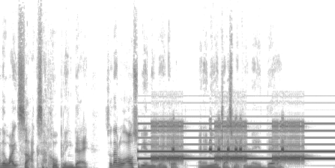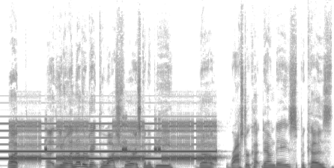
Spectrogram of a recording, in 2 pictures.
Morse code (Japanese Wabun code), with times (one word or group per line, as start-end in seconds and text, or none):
none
